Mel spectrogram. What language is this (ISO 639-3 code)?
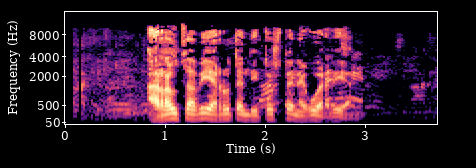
eus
